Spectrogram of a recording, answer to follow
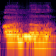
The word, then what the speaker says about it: honor: The H in front of honor is not pronounced. Vehicle, the H in vehicle is not pronounced.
